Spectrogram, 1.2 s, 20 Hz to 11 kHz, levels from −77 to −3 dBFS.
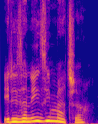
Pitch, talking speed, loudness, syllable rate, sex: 275 Hz, 245 wpm, -13 LUFS, 6.6 syllables/s, female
